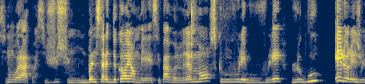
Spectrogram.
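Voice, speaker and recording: Barely pausing, a woman talks at a moderate pace with a fairly high pitch, ordinary pitch variation and big swings in loudness. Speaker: nutrition and wellness presenter. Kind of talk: informal explanatory talk to viewers. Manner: halting, with frequent hesitations.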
